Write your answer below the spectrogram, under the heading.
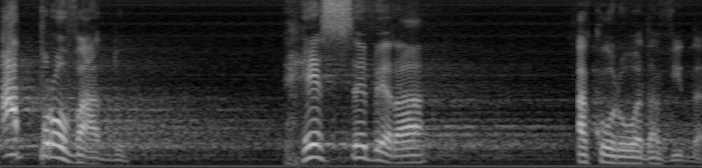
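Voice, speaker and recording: Over noticeable background noise, a man talks at a very slow pace. His pitch swings very widely. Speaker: guest preacher. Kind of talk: sermon. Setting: large auditorium with echo. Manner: slow, deliberately paced.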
